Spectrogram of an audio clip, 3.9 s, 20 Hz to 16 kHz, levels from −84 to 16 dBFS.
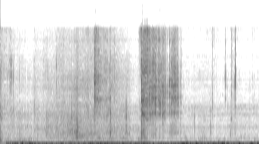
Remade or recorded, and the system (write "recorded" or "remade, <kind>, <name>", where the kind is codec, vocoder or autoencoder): recorded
